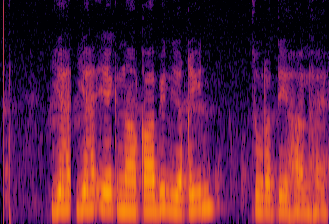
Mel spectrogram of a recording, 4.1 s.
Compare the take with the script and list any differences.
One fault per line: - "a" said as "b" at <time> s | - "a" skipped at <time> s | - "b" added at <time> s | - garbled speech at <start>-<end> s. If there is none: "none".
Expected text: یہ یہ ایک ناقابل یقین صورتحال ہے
none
